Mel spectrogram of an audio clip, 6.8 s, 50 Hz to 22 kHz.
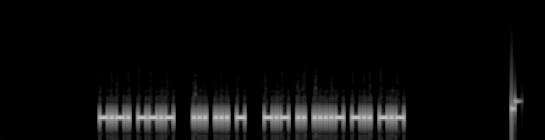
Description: Morse code, heard as a keyed tone, about 34 wpm, 700 Hz. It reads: CQ SST KI4DK
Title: K1USN SST QSO Practice - 35wpm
